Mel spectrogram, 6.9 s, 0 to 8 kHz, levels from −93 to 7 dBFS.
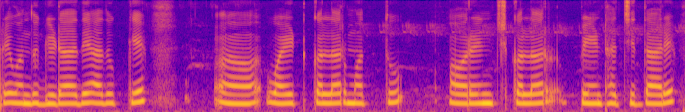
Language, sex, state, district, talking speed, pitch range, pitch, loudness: Kannada, female, Karnataka, Bidar, 115 wpm, 240-260 Hz, 245 Hz, -13 LUFS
